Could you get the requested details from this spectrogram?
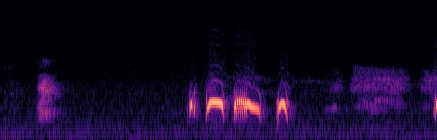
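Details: Spotted dove kept as a decoy, pressing out coos to encourage other doves to sing: a single low, hollow four-note phrase after a faint short note, followed by soft murmuring and silence.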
